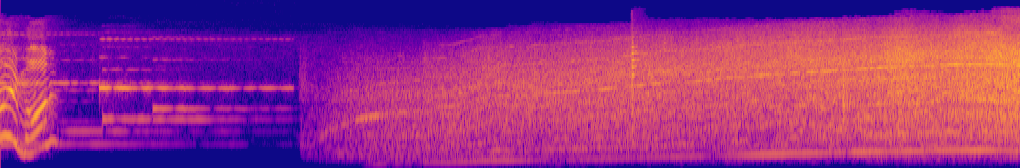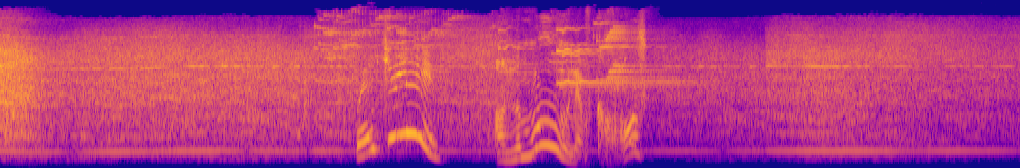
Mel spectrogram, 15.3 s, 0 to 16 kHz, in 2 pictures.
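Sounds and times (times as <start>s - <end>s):
short tinkling chime: 0.4s - 2.2s
flying vacuum cleaner motor starting up and revving: 2.3s - 15.3s
speech: 10.4s - 12.6s.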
